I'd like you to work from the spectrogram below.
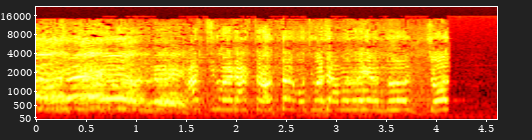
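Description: Junior doctors on a protest march chanting in unison, a loud crowd voice carrying a long drawn call followed by rhythmic clipped slogans, close and dense.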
